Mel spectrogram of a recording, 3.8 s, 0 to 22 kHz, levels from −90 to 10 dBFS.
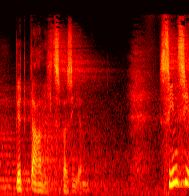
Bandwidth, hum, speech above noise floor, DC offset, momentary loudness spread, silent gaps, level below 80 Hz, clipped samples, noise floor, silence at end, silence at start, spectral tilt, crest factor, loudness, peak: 16 kHz; none; 31 dB; under 0.1%; 24 LU; none; -58 dBFS; under 0.1%; -53 dBFS; 0 s; 0 s; -2.5 dB/octave; 20 dB; -22 LUFS; -4 dBFS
